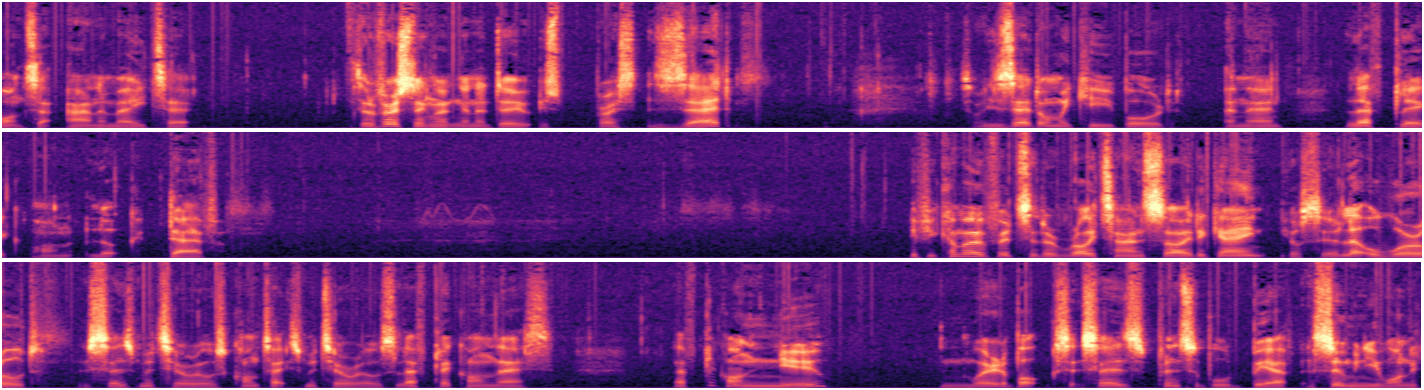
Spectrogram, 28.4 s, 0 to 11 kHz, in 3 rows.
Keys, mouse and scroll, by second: 4.5 z, 6.2 z, 21.9 click, 23.8 click.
